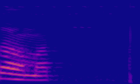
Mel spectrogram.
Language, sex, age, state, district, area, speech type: Nepali, male, 30-45, West Bengal, Kalimpong, rural, read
